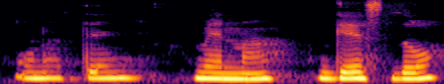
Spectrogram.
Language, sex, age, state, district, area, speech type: Santali, female, 18-30, Jharkhand, Pakur, rural, spontaneous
